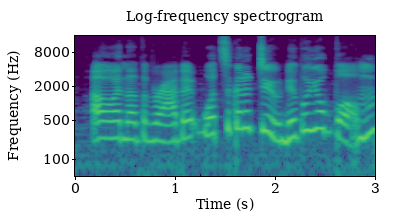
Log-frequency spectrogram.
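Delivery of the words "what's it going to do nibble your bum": badly done, terrible fake British accent. Describing very English humor from childhood, in a terrible British accent. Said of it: "sorry for the terrible British accent".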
